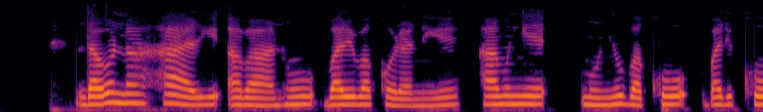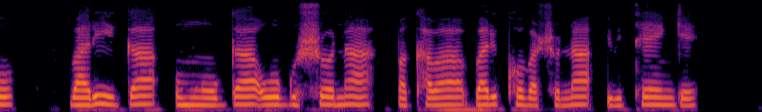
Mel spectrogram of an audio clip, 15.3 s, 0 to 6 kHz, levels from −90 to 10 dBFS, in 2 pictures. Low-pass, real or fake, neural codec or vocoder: 5.4 kHz; real; none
